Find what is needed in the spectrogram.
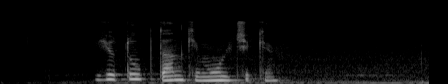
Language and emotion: Russian, neutral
